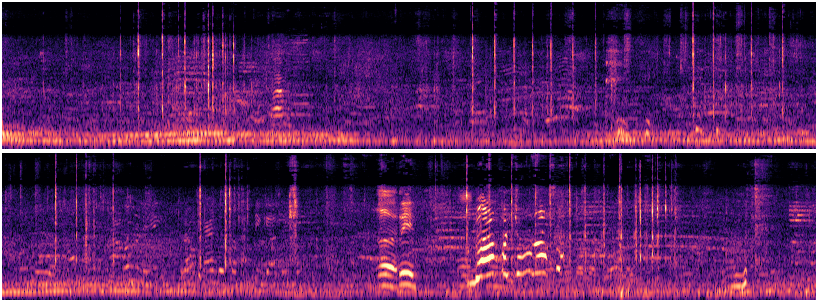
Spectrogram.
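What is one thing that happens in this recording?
Small plastic toy parts click and clack as they are handled.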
